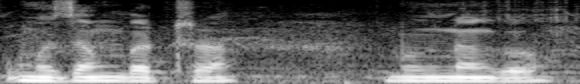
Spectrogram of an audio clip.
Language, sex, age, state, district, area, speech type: Bodo, male, 45-60, Assam, Udalguri, rural, spontaneous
